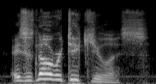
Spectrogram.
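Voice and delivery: high, loud exasperated yell; exasperated shout. Real, not acted. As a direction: yell it at the game in disbelief. Exasperated gamer shouting at game.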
